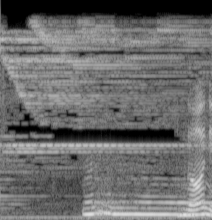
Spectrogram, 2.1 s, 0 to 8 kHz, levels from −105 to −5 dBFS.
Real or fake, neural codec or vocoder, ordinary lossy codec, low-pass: real; none; none; 7.2 kHz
